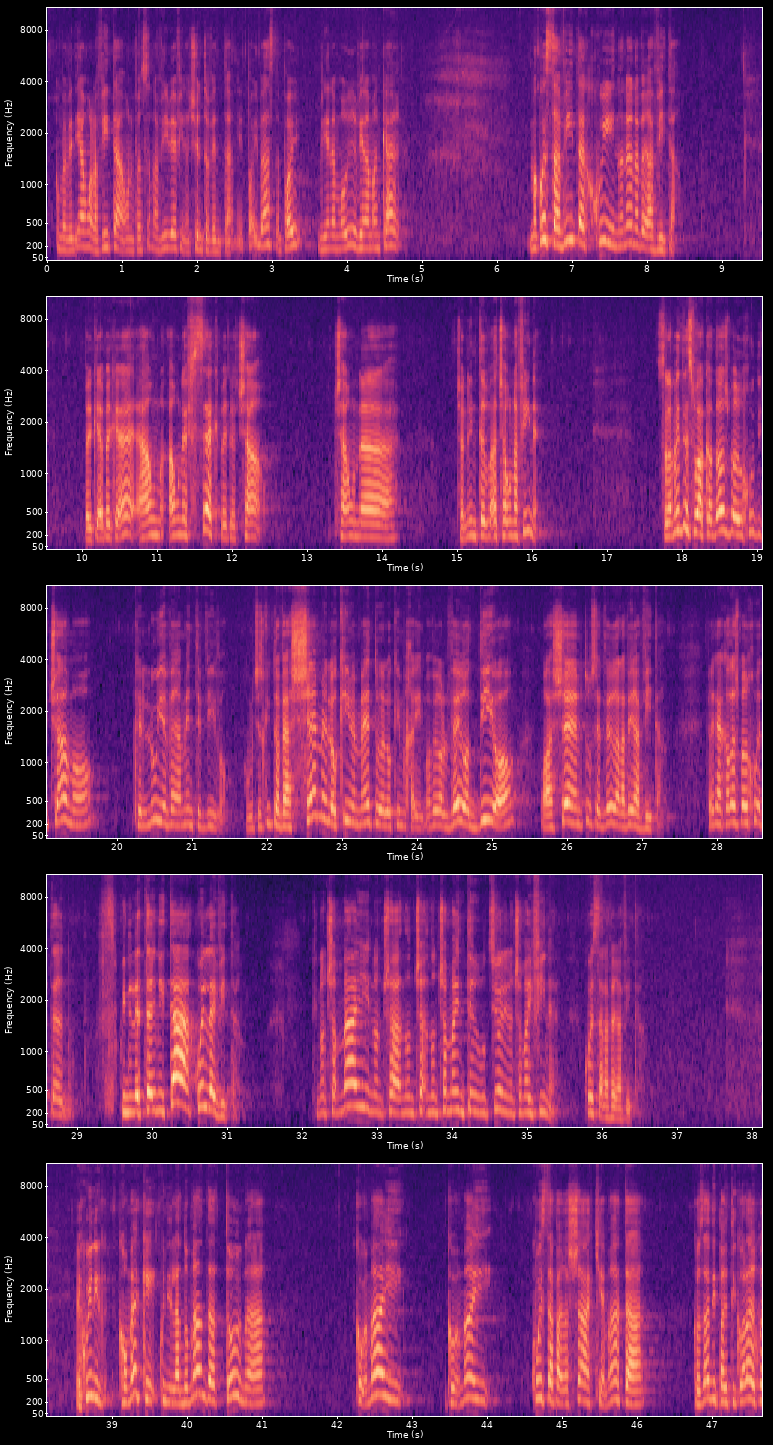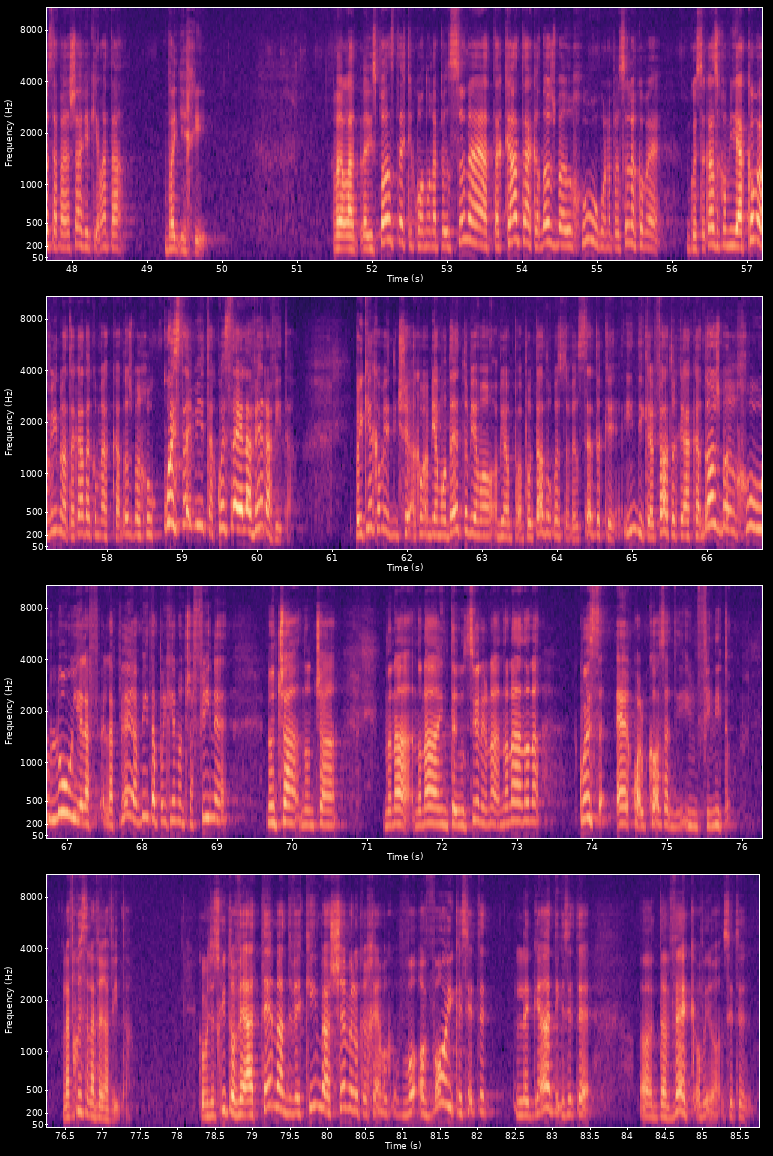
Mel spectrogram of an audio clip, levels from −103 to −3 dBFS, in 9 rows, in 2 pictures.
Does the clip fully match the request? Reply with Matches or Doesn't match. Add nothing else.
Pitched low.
Doesn't match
